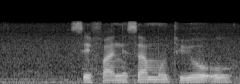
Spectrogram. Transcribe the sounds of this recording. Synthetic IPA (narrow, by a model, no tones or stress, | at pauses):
sɪfanɛsamʊtʰʊjoʔʊ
